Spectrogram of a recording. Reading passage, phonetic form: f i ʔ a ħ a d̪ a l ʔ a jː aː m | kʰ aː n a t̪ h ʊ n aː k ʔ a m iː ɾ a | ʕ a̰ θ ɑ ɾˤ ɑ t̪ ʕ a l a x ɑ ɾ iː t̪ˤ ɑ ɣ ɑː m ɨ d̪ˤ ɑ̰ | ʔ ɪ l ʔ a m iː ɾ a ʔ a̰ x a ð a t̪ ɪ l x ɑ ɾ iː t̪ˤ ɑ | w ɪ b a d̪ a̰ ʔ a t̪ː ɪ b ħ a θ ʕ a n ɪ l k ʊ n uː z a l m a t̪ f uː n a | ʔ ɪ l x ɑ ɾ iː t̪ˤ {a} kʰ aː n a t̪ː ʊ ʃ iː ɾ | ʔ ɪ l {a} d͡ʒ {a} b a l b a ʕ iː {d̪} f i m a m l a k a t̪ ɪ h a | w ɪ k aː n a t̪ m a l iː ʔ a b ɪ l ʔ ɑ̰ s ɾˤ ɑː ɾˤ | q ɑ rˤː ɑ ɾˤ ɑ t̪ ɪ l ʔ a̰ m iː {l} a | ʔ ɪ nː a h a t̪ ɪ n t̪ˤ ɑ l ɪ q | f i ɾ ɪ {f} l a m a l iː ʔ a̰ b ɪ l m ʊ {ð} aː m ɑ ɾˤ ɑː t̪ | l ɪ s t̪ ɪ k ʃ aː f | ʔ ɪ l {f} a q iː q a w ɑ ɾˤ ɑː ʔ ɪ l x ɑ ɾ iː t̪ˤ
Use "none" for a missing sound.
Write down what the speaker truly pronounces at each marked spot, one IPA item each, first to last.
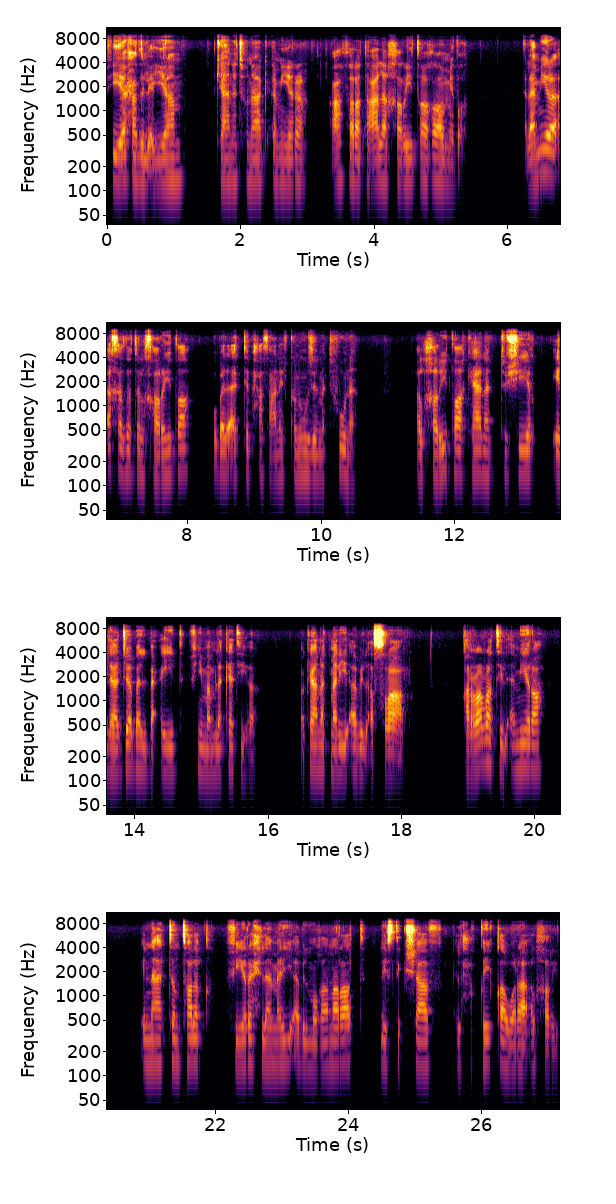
ɑ, a, a, d̪, ɾ, ħ, ɣ, ħ

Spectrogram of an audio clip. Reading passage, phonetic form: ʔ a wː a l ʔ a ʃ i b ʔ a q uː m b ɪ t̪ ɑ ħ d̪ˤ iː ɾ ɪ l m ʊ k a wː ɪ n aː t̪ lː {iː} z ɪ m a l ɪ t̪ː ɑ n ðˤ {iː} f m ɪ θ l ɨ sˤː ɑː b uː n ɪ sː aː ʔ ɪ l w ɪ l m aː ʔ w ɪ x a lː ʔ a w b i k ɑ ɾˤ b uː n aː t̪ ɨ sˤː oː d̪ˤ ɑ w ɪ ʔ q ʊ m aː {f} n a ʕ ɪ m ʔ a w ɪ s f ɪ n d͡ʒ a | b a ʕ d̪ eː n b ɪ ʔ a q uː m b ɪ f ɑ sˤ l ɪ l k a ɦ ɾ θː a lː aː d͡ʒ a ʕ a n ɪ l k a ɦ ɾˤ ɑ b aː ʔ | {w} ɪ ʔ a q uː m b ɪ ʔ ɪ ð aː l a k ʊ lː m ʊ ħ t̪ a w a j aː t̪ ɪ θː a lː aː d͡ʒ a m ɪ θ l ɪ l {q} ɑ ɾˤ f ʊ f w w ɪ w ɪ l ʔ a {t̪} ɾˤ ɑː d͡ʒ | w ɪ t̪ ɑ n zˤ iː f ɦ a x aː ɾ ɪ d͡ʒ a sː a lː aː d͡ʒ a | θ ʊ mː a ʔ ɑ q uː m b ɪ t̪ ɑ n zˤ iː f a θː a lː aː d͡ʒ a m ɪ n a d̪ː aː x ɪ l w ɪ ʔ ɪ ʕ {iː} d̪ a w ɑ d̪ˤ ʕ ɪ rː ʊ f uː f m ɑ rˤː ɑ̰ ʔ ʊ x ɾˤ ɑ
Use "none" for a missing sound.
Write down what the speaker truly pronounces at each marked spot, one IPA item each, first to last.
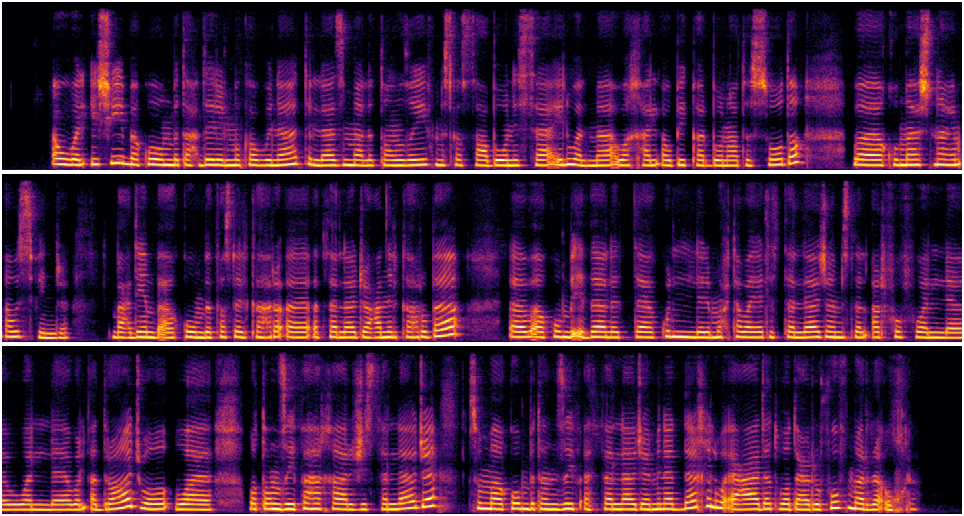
aː, iː, ʃ, w, ʔ, d̪, aː

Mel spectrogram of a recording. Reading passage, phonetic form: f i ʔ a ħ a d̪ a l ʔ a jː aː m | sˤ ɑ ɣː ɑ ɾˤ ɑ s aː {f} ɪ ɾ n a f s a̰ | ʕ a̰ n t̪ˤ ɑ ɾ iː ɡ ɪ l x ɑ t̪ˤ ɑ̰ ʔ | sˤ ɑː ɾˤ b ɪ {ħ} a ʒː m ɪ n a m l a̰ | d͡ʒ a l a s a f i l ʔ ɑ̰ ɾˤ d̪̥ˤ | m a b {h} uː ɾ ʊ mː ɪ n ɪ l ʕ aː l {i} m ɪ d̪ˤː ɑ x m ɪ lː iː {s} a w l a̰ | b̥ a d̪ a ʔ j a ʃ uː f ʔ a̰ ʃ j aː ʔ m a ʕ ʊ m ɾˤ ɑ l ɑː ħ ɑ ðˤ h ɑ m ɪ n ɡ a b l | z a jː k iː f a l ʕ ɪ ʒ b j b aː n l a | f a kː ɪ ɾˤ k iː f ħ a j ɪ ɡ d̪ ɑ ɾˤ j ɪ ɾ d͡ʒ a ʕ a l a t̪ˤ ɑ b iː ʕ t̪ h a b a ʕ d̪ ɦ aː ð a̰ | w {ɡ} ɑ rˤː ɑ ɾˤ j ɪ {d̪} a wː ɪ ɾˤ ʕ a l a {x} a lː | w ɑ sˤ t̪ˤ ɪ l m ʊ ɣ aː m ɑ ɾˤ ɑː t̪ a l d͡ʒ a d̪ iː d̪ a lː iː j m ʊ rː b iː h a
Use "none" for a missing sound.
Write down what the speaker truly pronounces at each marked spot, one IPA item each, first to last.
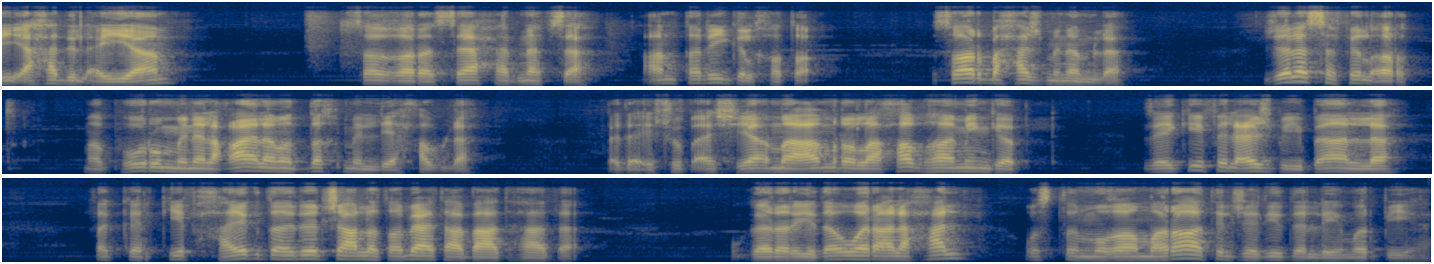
ħ, ħ, h, a, ħ, ɡ, d̪, ħ

